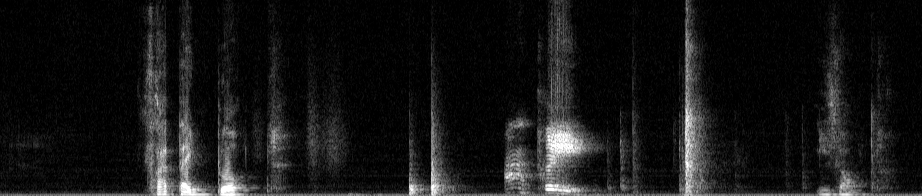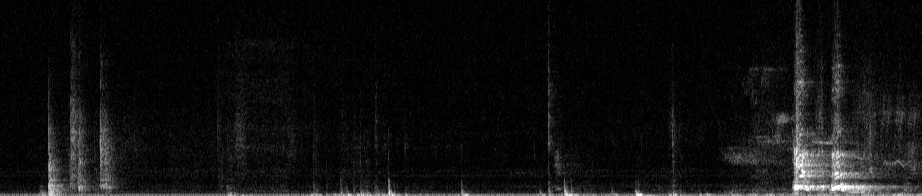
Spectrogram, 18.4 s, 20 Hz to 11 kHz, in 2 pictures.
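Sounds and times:
steady low hum: 0.0 - 18.4
speech: 1.6 - 2.9, 5.4 - 5.9, 8.2 - 8.8
two large dogs barking: 17.2 - 18.3.

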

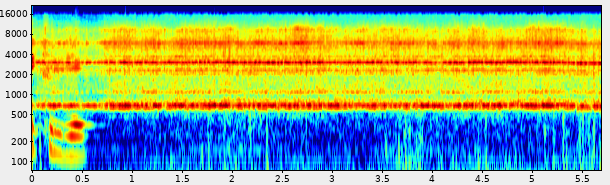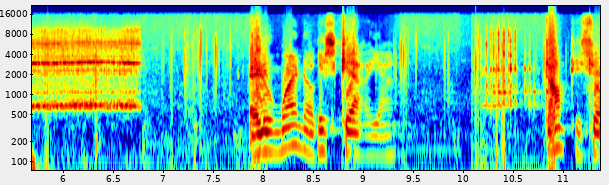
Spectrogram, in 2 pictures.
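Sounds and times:
speech: 0.0 - 0.6, 7.9 - 9.4, 11.1 - 11.3
alarm clock ringing with a metallic bell-like tone: 0.0 - 6.8.

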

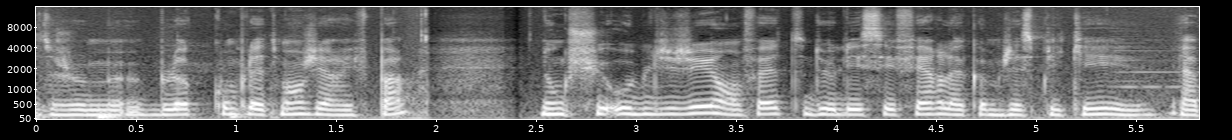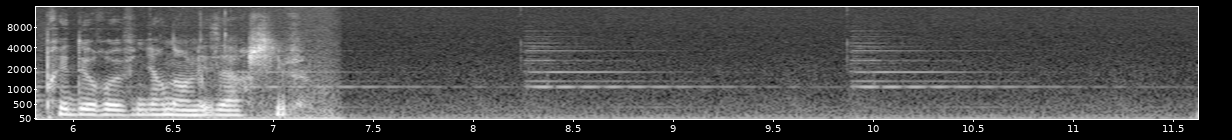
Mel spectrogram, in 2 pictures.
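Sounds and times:
speech: 0.0 - 7.3
church bell tolling: 5.4 - 11.6.

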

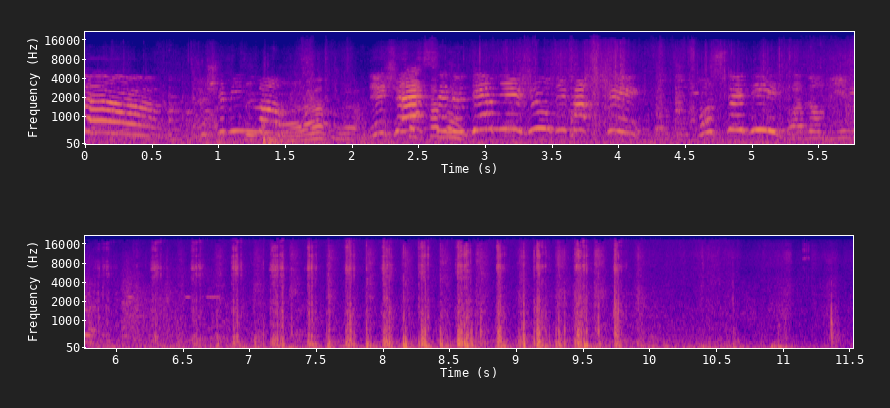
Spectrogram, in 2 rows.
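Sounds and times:
speech: 1.0 - 6.4
scissors snipping: 5.6 - 10.2.

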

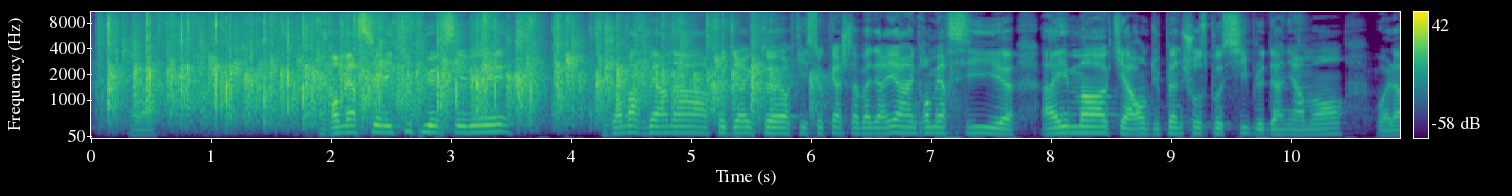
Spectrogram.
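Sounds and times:
audience applauding the technical team at the end of a radio broadcast: 0.0 - 6.2
speech: 1.9 - 10.8.

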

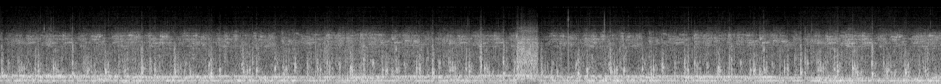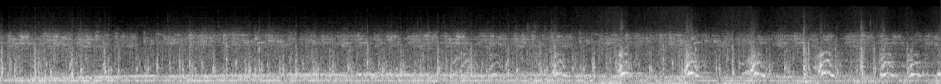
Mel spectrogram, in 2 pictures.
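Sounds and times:
constant rumble: 0.0 - 18.8
galloping horse hoofbeats being ridden at night: 0.0 - 18.8
dog barking at a farm at night: 14.3 - 18.8.

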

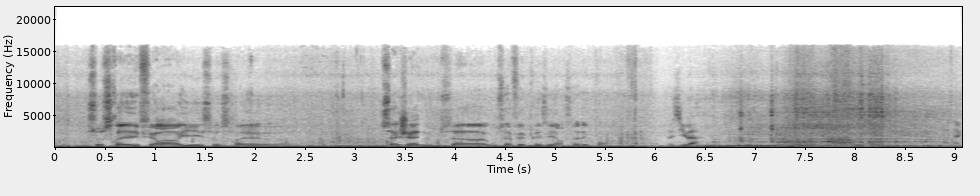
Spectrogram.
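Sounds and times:
speech: 0.4 - 2.6, 3.3 - 8.4
Porsche 991 GTS sports car engine revving: 2.0 - 9.0.

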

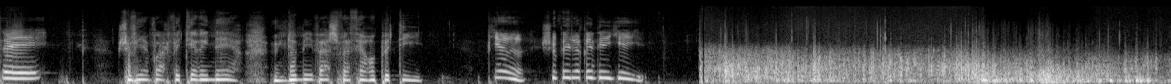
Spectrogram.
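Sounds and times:
speech: 0.0 - 0.5, 1.2 - 4.3, 4.9 - 7.3
deep thunder rumble: 7.0 - 11.7
rain roaring in a late-night thunderstorm: 7.0 - 11.7.

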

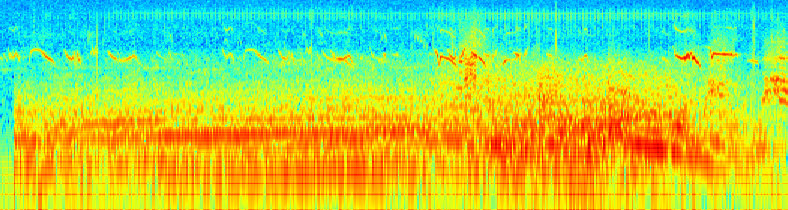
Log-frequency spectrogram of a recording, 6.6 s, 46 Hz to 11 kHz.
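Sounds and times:
BMW car engine humming on a mountain road: 0.0 - 6.5
birds chirping: 0.0 - 6.5.

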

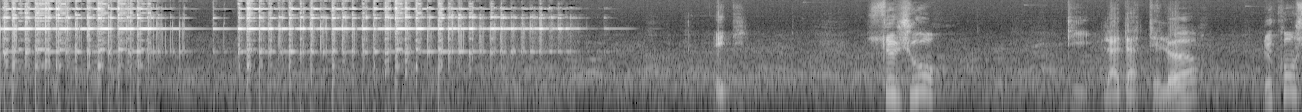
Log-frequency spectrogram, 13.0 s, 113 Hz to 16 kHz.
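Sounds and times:
handbell rung rapidly: 0.0 - 6.3
speech: 7.2 - 7.4, 8.8 - 9.5, 10.8 - 13.0.

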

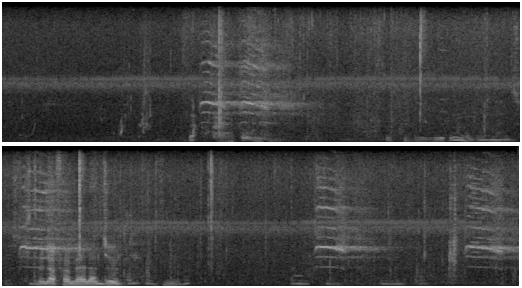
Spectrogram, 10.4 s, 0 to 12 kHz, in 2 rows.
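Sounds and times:
speech: 1.9 - 2.9, 3.8 - 7.2, 8.1 - 9.7
blue jay calling: 2.0 - 3.1, 5.4 - 6.0, 8.3 - 9.0, 9.8 - 10.3.

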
